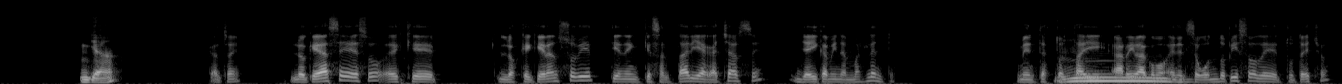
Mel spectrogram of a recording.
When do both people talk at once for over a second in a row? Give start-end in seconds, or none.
10.6-12.0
